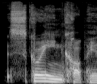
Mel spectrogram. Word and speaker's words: scrcpy: Graham, stream Android with screen copy. That's what I'm going to call it, even though it's spelled S-C-R-C-P-Y. But that's got to be screen copy.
